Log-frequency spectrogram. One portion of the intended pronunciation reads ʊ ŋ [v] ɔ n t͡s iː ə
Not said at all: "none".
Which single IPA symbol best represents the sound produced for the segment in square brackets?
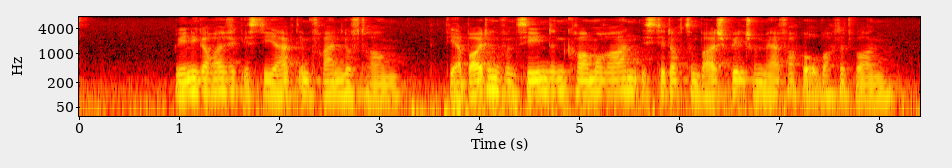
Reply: f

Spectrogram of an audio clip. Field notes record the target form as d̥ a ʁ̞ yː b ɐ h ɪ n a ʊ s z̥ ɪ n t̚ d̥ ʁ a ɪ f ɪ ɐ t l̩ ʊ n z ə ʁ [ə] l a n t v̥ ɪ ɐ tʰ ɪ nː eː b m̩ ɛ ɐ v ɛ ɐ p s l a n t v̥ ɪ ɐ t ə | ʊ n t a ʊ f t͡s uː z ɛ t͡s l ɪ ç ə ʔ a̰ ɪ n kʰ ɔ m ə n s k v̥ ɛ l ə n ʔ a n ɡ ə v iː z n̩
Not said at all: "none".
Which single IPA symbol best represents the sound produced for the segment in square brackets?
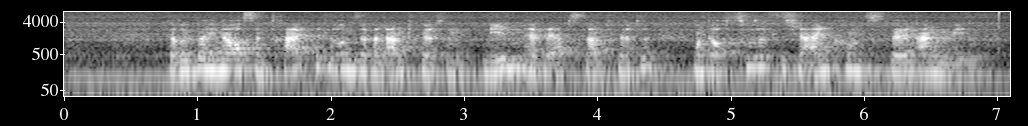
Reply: ɐ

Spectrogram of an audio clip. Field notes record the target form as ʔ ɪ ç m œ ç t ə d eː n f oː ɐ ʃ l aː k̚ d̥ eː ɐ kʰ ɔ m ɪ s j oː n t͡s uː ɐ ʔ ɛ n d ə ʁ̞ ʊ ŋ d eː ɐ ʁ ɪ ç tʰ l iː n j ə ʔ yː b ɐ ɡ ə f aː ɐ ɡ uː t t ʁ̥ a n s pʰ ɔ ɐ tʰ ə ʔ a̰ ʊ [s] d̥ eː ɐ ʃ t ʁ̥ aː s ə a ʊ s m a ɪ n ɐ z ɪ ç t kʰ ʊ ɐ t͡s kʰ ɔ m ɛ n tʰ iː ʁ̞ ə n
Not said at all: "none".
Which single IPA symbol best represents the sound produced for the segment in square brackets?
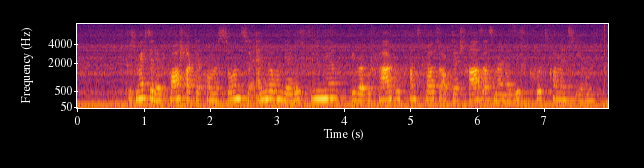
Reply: f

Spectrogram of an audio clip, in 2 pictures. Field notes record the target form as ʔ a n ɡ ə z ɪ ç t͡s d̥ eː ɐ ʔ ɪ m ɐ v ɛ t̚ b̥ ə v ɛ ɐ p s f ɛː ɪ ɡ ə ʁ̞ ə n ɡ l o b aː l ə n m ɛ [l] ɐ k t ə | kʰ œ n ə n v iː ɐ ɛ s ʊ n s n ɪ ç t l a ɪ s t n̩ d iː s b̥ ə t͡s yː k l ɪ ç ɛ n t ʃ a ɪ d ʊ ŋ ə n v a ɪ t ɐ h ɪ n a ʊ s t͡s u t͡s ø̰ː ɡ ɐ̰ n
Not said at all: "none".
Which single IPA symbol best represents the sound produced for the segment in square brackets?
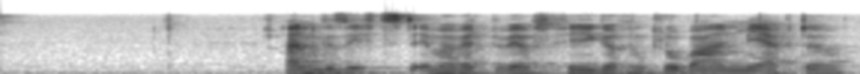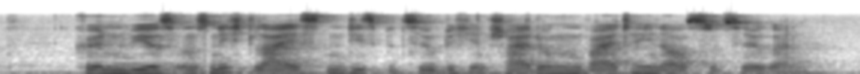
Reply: none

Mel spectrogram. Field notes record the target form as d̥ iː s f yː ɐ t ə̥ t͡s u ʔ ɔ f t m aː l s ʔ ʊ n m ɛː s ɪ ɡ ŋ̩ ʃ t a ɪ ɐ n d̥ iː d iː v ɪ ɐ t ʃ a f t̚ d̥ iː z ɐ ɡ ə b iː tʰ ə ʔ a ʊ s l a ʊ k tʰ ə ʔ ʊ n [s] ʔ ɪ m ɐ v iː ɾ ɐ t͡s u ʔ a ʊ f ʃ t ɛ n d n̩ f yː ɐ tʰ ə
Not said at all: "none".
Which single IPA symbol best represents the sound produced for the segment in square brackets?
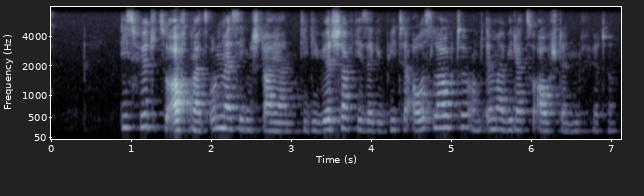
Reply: t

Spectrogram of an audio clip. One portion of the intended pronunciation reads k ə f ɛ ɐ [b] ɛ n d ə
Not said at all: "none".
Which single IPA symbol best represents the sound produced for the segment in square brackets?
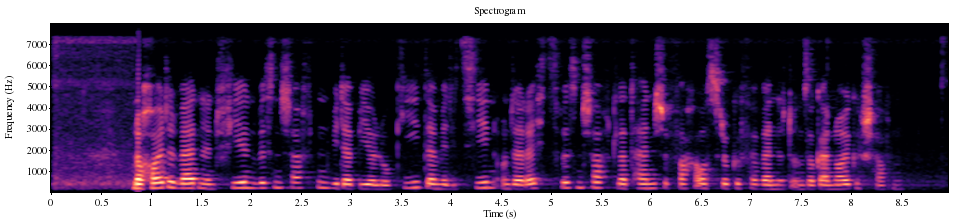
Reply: v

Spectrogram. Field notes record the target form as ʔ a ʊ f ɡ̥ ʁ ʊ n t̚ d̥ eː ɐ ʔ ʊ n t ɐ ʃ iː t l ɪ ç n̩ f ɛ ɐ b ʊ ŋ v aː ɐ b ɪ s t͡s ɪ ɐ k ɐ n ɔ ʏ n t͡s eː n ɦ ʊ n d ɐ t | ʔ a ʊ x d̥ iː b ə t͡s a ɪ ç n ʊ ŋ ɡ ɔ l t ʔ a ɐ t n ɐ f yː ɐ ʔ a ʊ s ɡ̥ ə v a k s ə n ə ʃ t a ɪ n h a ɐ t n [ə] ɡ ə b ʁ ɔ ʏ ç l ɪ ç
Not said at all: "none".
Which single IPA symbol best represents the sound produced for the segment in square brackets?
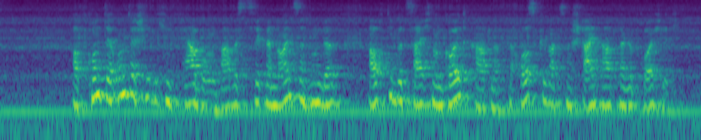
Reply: ɐ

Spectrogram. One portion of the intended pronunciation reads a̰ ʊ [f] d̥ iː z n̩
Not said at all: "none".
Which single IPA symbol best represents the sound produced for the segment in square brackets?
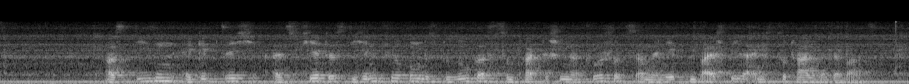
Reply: s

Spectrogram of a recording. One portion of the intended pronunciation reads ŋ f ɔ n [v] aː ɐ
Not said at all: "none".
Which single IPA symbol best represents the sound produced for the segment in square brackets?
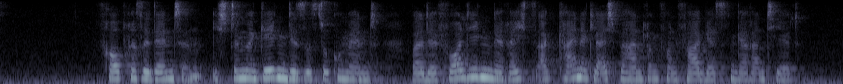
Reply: f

